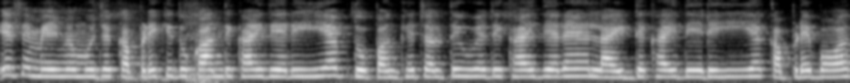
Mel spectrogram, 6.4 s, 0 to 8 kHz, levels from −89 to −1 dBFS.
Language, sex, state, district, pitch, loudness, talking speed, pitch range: Hindi, female, Uttar Pradesh, Jyotiba Phule Nagar, 250 Hz, -17 LUFS, 255 wpm, 240-255 Hz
